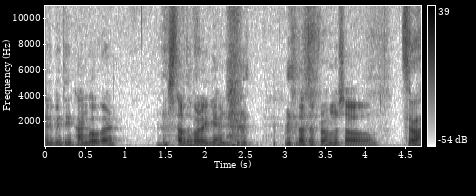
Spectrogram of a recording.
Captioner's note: laughing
